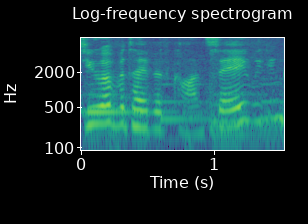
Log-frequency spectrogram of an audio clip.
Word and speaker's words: Kansei: Oh, it's Kansei! I said it wrong.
